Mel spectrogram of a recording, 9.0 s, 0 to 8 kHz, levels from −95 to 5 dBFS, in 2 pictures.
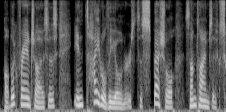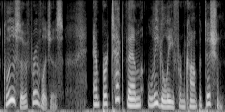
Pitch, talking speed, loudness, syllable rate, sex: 180 Hz, 105 wpm, -20 LUFS, 4.9 syllables/s, male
